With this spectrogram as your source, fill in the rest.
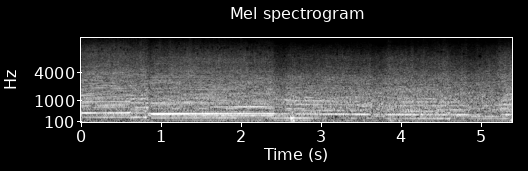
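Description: On-board race car engine at Darlington in an MPI Cup Series race, held loud and steady at high revs with a brief lift before going back onto the throttle, a continuous close roar with no talk.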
